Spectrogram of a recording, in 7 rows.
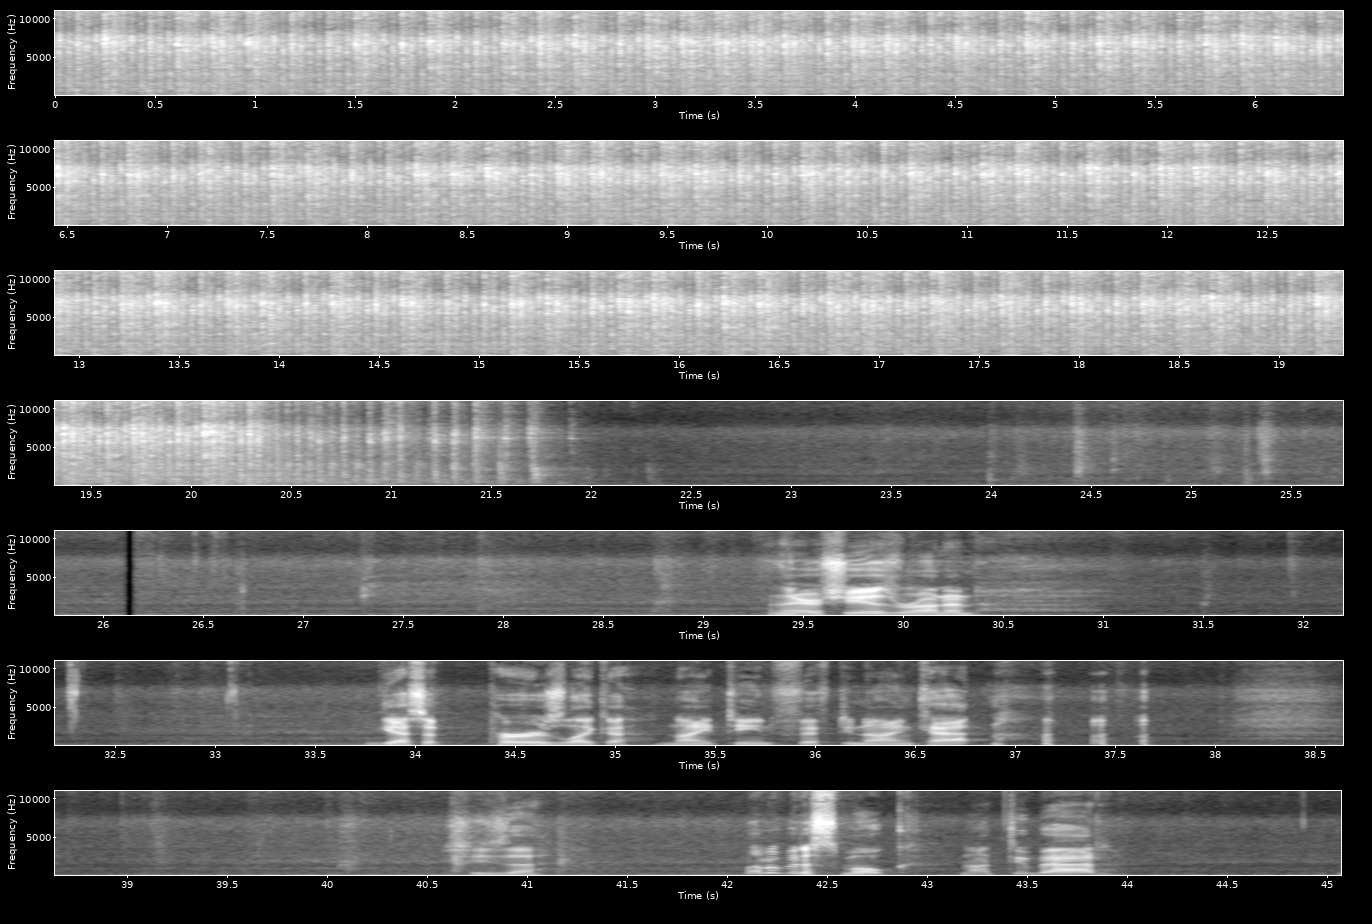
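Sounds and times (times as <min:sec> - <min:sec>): tractor diesel engine pulsing: 0:00.0 - 0:22.3.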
